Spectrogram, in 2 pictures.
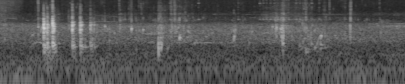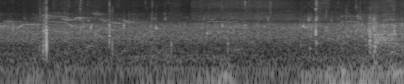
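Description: Water sloshing at the bank with scattered sharp clicks and knocks, most of them in the first few seconds.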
